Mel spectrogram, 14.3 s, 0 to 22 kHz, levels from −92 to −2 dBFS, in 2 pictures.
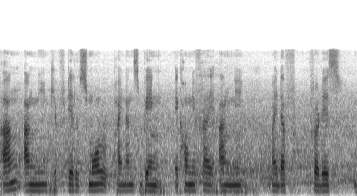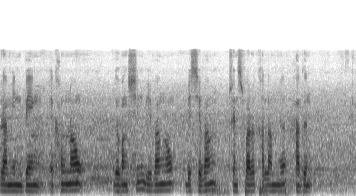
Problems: none marked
